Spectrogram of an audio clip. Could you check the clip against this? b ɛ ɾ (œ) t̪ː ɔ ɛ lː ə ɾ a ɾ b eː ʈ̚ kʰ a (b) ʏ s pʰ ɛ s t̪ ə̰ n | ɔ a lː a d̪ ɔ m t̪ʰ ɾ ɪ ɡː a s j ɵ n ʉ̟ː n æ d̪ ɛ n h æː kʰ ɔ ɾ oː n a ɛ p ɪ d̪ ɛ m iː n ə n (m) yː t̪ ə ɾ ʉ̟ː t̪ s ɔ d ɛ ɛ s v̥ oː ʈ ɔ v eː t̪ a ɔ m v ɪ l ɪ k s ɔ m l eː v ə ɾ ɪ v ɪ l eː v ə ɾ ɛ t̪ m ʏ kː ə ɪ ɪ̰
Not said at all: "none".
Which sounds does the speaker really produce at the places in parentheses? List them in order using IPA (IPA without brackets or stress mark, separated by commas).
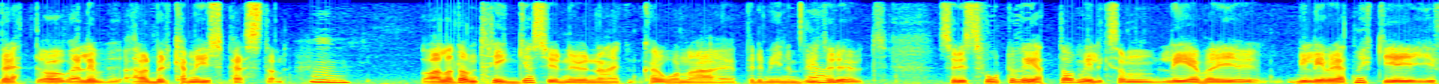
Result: ɛ, m, b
